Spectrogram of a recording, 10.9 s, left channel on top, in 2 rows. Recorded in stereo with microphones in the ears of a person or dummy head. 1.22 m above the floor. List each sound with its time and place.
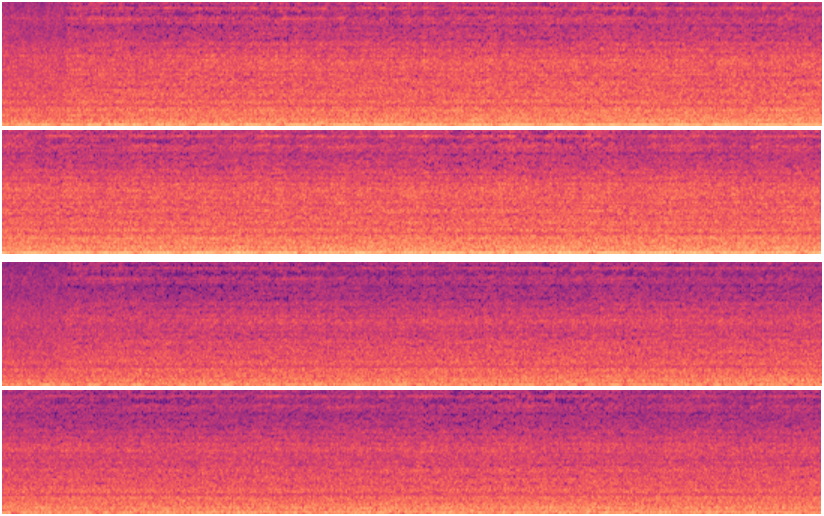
0.0 s a fan: 5° right (ahead or behind), 7.5 m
